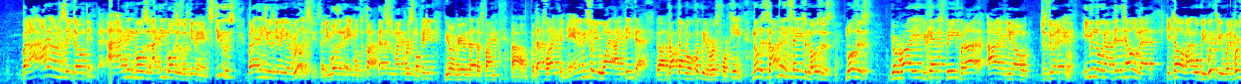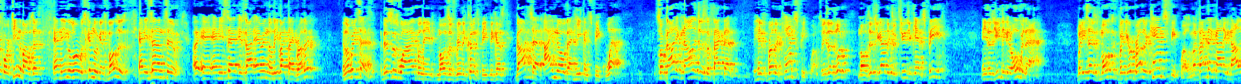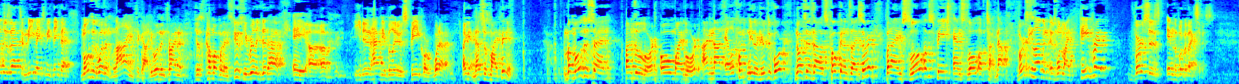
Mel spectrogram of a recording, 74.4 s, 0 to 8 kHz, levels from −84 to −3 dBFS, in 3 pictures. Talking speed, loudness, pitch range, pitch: 240 wpm, -15 LUFS, 185-235 Hz, 205 Hz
